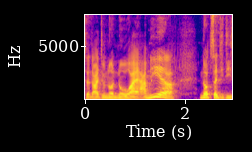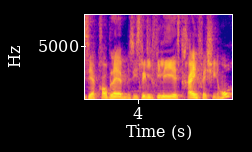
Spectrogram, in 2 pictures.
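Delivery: hammed-up, slowish French accent; bad French accent. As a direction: play a puzzled Frenchman with a terrible French accent. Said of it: "my worst French accent aside".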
